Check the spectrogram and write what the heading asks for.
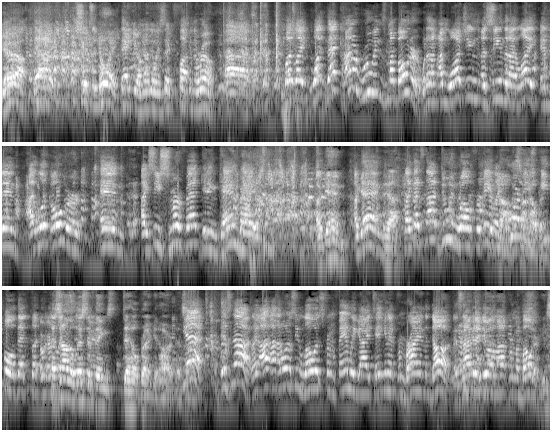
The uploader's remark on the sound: live STAND UP comedy and interview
